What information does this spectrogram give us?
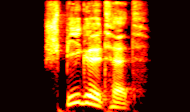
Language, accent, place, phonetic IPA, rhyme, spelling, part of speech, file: German, Germany, Berlin, [ˈʃpiːɡl̩tət], -iːɡl̩tət, spiegeltet, verb, De-spiegeltet.ogg
- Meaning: inflection of spiegeln: 1. second-person plural preterite 2. second-person plural subjunctive II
